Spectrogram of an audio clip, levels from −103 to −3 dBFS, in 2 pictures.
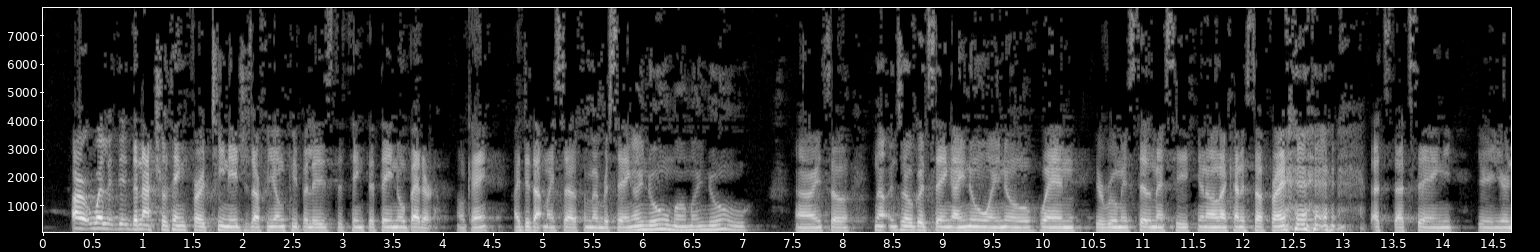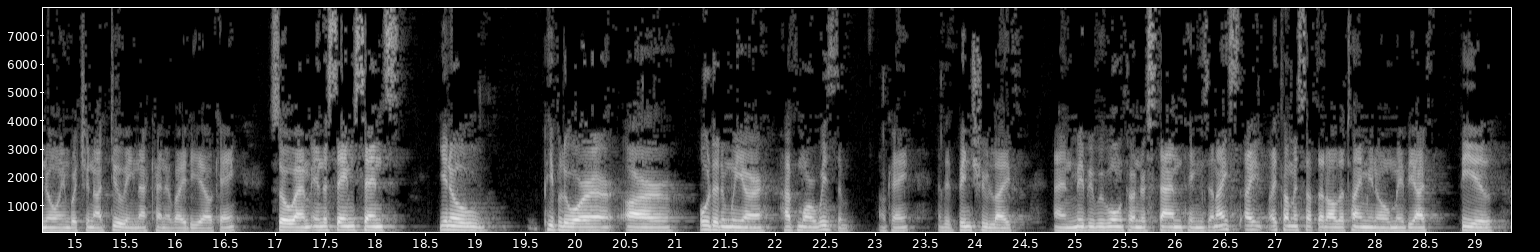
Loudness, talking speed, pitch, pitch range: -23 LUFS, 235 wpm, 120 Hz, 115-130 Hz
